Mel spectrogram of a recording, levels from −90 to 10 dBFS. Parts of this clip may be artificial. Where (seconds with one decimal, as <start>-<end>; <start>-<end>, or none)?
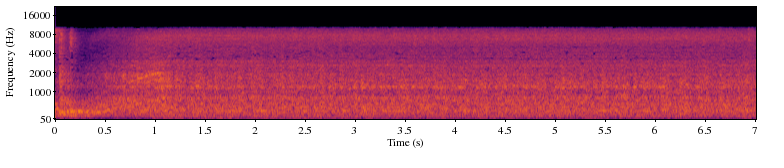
none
